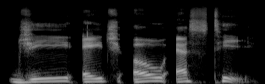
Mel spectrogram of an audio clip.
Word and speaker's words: ghost: The word ghost has a silent H. G H O S T. You say ghost.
